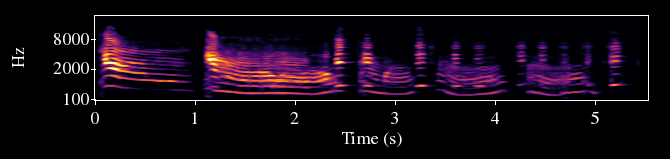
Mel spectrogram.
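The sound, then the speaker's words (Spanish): A cat meows repeatedly: a drawn-out meow, a longer whining one, then a quick series of shorter, rising-and-falling meows, loud and clear with no talking. “¡Qué gato más aragán!”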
